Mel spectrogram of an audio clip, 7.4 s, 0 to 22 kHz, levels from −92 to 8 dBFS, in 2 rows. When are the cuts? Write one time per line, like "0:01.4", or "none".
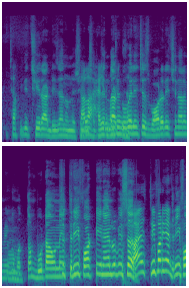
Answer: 0:04.9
